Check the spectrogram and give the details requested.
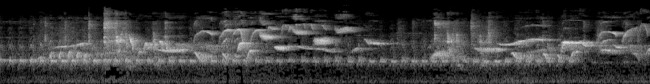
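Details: White-rumped shama fighting song for training: a rich, dense medley of rich whistles, slurs and chips over a low, rapidly pulsing steady tone running beneath throughout.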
